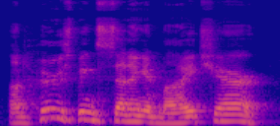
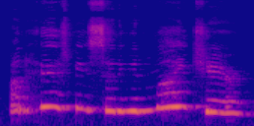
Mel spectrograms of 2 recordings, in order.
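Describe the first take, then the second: First: It is roared in a deep Daddy Bear voice. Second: It is wailed in a small Baby Bear voice.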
